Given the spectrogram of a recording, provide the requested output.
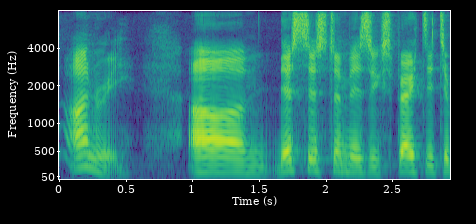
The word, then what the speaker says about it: Henri: I know it looks like Henry, but it's actually pronounced Henri.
